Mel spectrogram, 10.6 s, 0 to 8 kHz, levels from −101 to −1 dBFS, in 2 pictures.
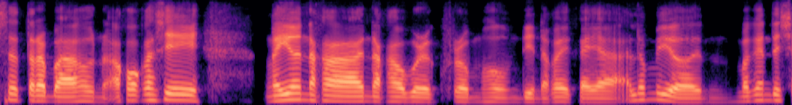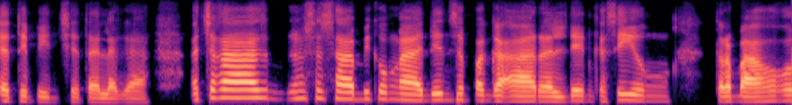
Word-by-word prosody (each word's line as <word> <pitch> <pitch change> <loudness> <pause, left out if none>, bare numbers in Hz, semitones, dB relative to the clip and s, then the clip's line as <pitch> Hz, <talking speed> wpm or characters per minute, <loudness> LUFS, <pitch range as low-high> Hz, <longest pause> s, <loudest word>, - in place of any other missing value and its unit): sa 165 -2 -4
trabaho 135 -2 +2
'no. 120 - -12
Ako 155 +3 -1
kasi 160 -2 +1 0.4
ngayon 155 +6 +4
naka 140 -3 +5
naka-work 125 -2 -1
from 120 -2 -4
home 115 -1 -8
din 115 0 -6
ako, 125 0 -2
eh, - - -6
kaya 110 -1 -2
alam 170 +4 -6
mo 175 - -9
'yun, 110 -8 +1 0.2
maganda 160 +5 -5
siya, 150 0 -1
tipid 125 -5 -8
siya 120 - -10
talaga 105 -2 -3 0.3
at 170 - -6
saka 225 0 +6 0.2
masasabi 200 -2 0
ko 190 - -3
nga 165 -2 +5
din 175 +3 -1
sa 170 0 -7
pag-aaral 140 -4 +2
din 145 +1 -1
kasi 165 +3 -3
'yung 135 -3 -9 0.2
trabaho 135 +2 +2
140 Hz, 195 wpm, -23 LUFS, 125-165 Hz, 0.4 s, saka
